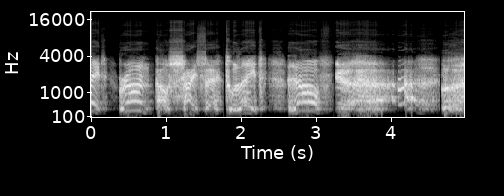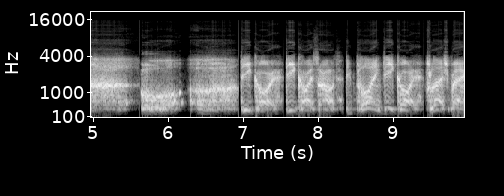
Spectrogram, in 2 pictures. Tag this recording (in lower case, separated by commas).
speech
